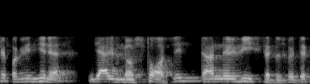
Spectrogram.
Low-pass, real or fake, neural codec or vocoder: 3.6 kHz; fake; codec, 16 kHz, 2 kbps, X-Codec, HuBERT features, trained on general audio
